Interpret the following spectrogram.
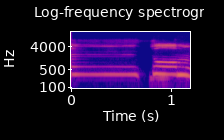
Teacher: Jadi kayak ada gerakan lidahnya itu dia mengalir, nggak langsung nempel, gitu kan? Dia ngambang dulu, baru dia pas mau bilang tum, baru dia meletakkan pada makhraj ta, ujung lidah ada di pangkal gigi seri. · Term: samar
